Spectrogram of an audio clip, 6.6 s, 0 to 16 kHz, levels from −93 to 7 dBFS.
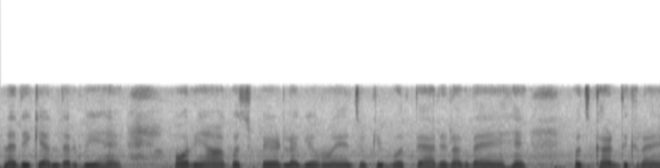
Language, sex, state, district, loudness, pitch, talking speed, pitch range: Kumaoni, female, Uttarakhand, Uttarkashi, -22 LUFS, 195 Hz, 210 wpm, 195-200 Hz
